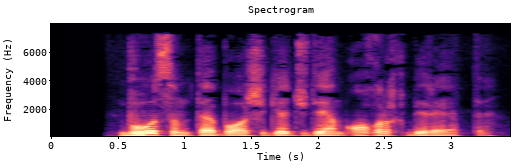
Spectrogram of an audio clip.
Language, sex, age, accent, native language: Uzbek, male, 18-24, Andijon, Uzbek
